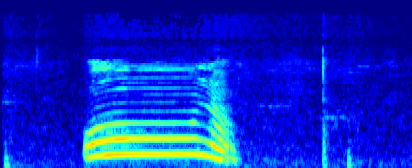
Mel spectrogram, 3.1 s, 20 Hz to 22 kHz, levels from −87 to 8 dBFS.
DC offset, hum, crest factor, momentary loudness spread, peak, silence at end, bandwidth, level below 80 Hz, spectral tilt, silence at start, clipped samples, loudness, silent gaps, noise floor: under 0.1%; none; 14 dB; 9 LU; -14 dBFS; 0.45 s; 15 kHz; -70 dBFS; -5.5 dB/octave; 0.05 s; under 0.1%; -25 LUFS; none; -62 dBFS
